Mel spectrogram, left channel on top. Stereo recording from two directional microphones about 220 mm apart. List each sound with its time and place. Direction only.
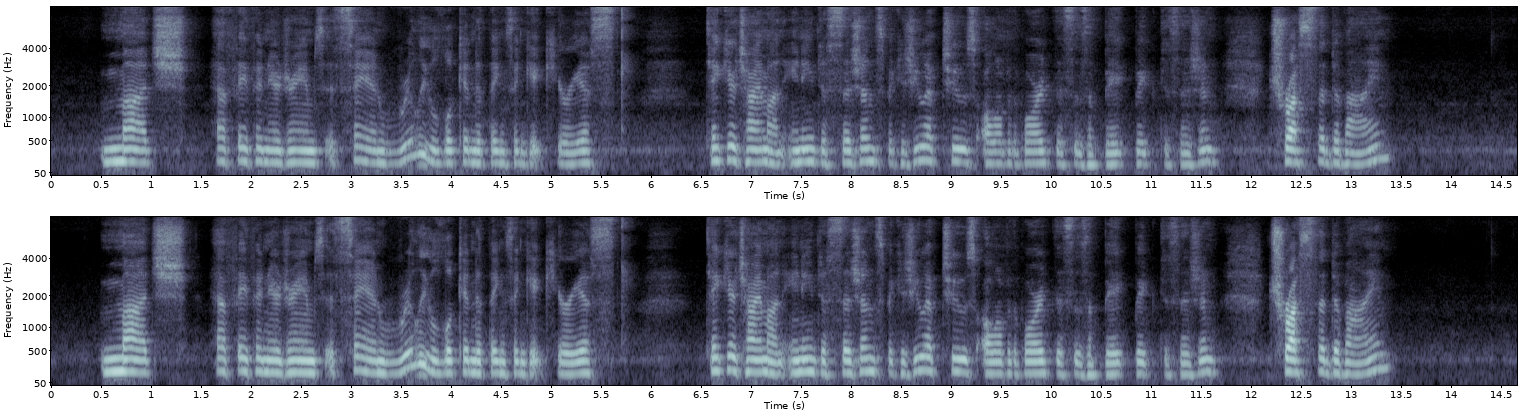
0.5 s speech: 35° right (ahead or behind)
